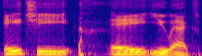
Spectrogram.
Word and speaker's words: Heaux: She said, Dad, it's Heaux, but it's pronounced ho, just so you know.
